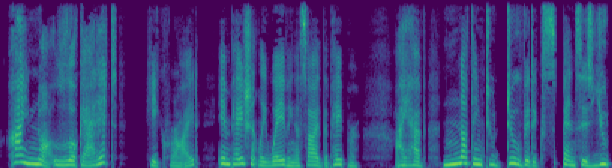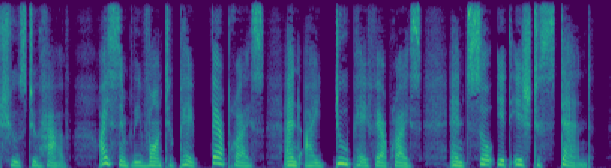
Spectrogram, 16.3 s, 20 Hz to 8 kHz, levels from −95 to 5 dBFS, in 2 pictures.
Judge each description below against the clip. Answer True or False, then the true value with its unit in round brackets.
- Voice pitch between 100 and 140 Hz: False (190 Hz)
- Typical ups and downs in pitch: False (5.9 semitones)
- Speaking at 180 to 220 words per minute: False (165 wpm)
